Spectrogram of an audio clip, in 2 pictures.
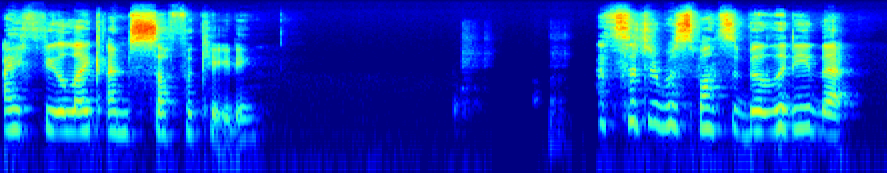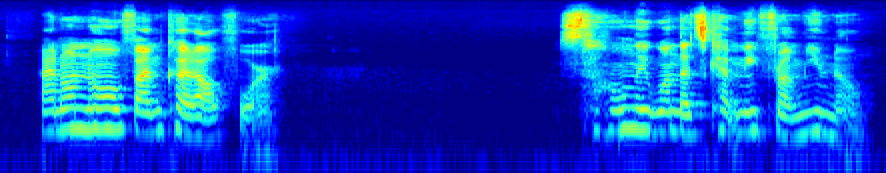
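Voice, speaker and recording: An actress reading the part of a grieving young pregnant woman, speaking haltingly and dropping to near whispers. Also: fairly high pitch, close to an everyday voice. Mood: hopeless. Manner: halting, trailing into quiet, near-whispered confessions. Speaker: actor in a staged play reading. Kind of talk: staged play reading.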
